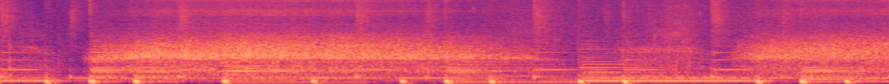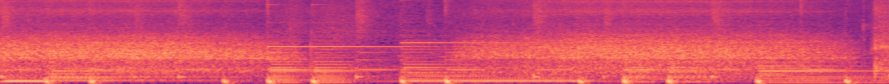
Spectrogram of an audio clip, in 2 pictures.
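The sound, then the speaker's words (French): A person blows through lips shaped into a small circle, making long, breathy whooshes that imitate wind rustling through tree leaves, in three drawn-out swells with short pauses between, over a soft, steady background tone. “Et vous soufflez en imitant le, bruit du vent dans les feuilles des arbres.”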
